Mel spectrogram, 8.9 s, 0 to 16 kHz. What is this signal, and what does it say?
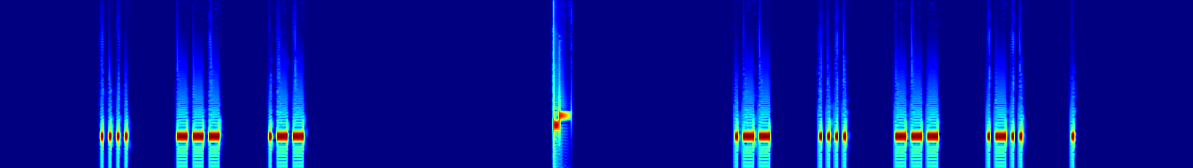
Morse code, heard as a keyed tone, about 40 wpm, spaced as for 19 wpm, 690 Hz. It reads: HOW WHOLE
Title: 4x Character Spacing - Top 500 Words - 40wpm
